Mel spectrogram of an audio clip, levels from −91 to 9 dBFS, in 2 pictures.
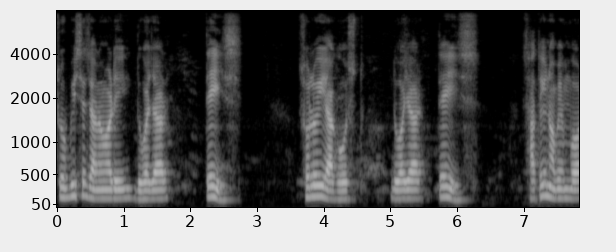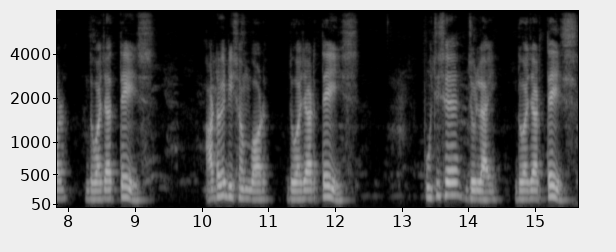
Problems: none marked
